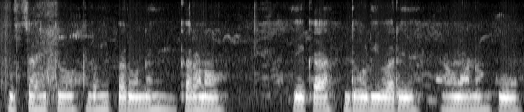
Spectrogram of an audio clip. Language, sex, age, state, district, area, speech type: Odia, male, 18-30, Odisha, Nabarangpur, urban, spontaneous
